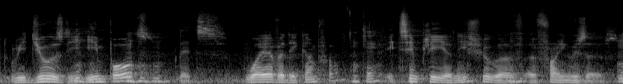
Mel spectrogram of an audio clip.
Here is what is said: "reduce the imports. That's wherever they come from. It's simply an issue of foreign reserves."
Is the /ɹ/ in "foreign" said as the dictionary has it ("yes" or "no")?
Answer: no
